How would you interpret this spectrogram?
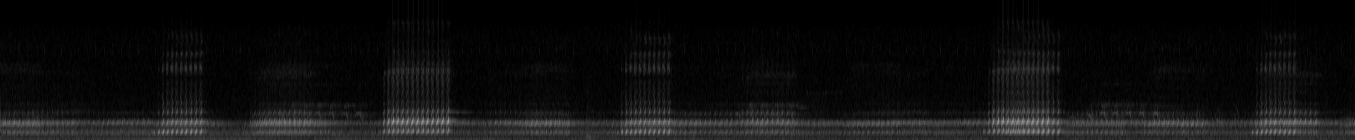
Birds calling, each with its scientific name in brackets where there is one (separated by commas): American Robin (Turdus migratorius)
